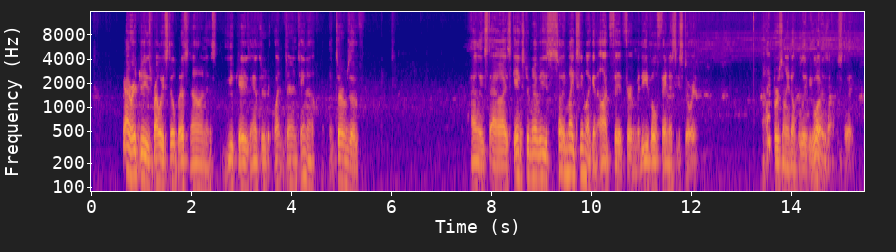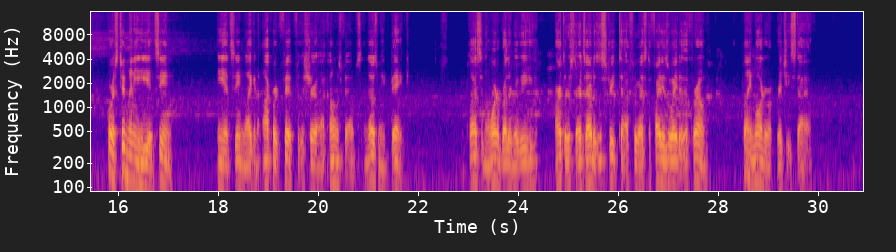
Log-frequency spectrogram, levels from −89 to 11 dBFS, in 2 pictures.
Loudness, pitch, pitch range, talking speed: -20 LUFS, 110 Hz, 100-135 Hz, 175 wpm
